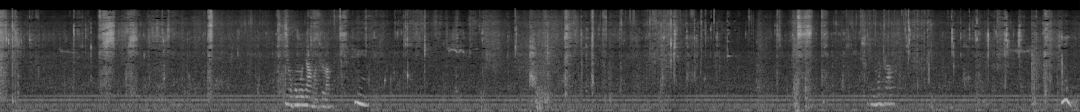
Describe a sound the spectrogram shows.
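A young woman slurps and chews food wetly, close up.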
